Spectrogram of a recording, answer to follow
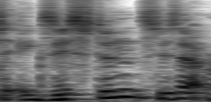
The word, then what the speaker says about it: x6tence: Do I pronounce it x6tence?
